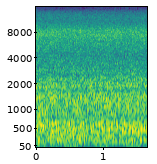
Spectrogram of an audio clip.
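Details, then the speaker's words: 1994 Renault Espace 2 heater blower motor, tested after replacing the thermal fuse in the heater resistor and run through speeds two to four: a strong, even rush of air with no rattles or scrapes; normal blower operation. "nous replaçons le moto ventilateur ça fait du bruit nous allons faire un test avant de remonter voir si toutes les vies text fonctionne du moto ventilateur vas-y pour mieux la vitesse voilà deuxième troisième 4e"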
